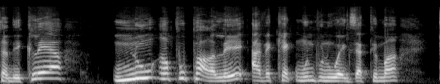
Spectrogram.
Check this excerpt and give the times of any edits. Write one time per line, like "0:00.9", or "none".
0:00.9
